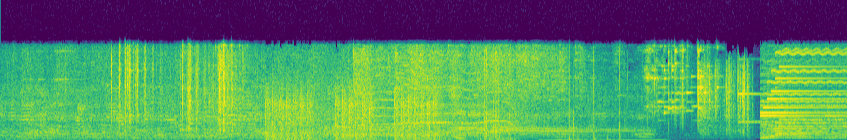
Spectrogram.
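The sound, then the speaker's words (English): Machine-gun fire crackles in loud, jagged bursts mixed with shouting voices, then ends in a fast, even rattle of shots. “The powwow machine gun is perfect for all types of situations.”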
